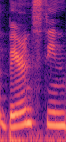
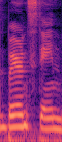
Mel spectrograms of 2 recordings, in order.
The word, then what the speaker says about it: Berenstain: i said it wrong it's not the berenstein bears you guys know that right it's the berenstain bears that was like one of those mandela effect because everyone remembered it being berenstein but it's not bear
